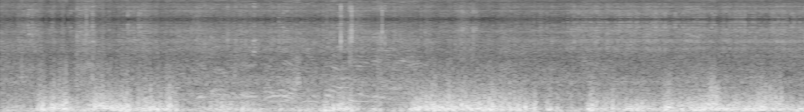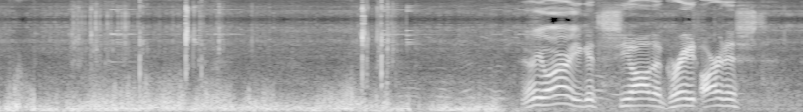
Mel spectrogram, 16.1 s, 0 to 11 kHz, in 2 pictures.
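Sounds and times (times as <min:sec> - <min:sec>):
bike clicks and rattles: 0:00.0 - 0:13.4
wind over microphone: 0:00.0 - 0:14.7
bicycle tyre rumble: 0:00.0 - 0:16.0.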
